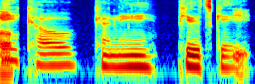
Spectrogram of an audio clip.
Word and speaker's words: Ipiihkoohkanipiaohtsi: I am running in Ward Ipiihkoohkanipiaohtsi. So Ipiihkoohkanipiaohtsi. you almost got it. Just There. that Pewtsy at the end. Pewtsy. There we Yeah.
